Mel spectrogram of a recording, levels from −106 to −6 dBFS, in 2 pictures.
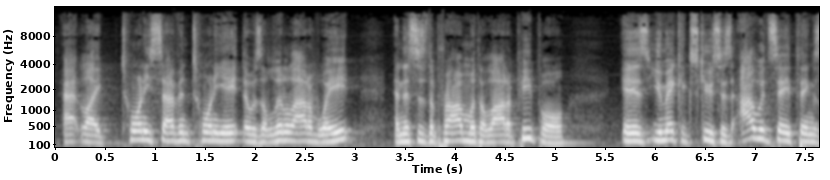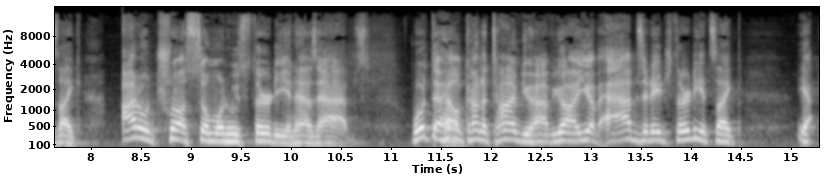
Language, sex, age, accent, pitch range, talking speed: English, male, 30-49, American, 145-185 Hz, 225 wpm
